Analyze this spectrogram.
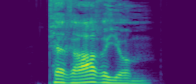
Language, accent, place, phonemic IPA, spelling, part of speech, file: German, Germany, Berlin, /tɛˈʁaːʁi̯ʊm/, Terrarium, noun, De-Terrarium.ogg
- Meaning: terrarium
